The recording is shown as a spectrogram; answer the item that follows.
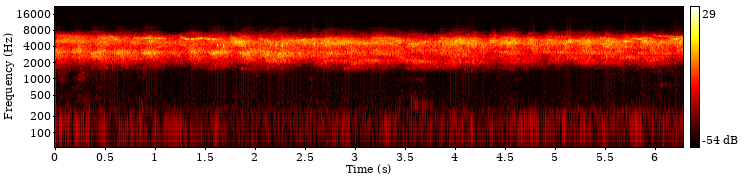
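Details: Young swiftlets produce a continuous shrill wall of high chirping, thick and even throughout, with only scattered soft low ticks in the background.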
